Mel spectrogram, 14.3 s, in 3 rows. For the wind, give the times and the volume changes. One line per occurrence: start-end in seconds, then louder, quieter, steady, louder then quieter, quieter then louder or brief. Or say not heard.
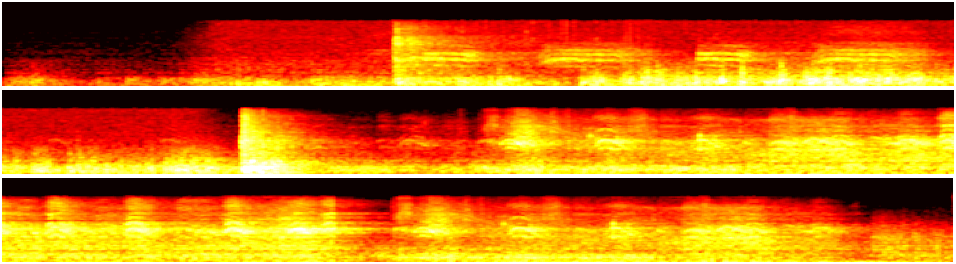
0.0-14.2 louder then quieter.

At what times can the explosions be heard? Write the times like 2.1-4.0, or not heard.
1.9-2.8.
